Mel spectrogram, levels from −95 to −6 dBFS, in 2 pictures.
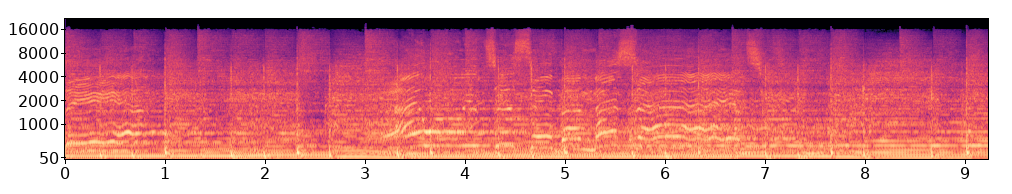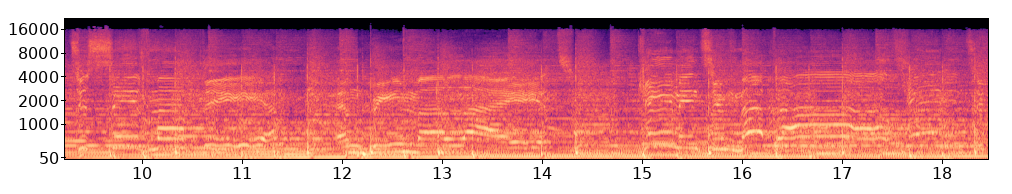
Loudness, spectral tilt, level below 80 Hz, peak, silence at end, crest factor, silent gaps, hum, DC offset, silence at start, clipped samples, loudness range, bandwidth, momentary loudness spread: -14 LUFS; -5 dB/octave; -22 dBFS; 0 dBFS; 0 s; 12 dB; none; none; under 0.1%; 0 s; under 0.1%; 2 LU; 17 kHz; 3 LU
